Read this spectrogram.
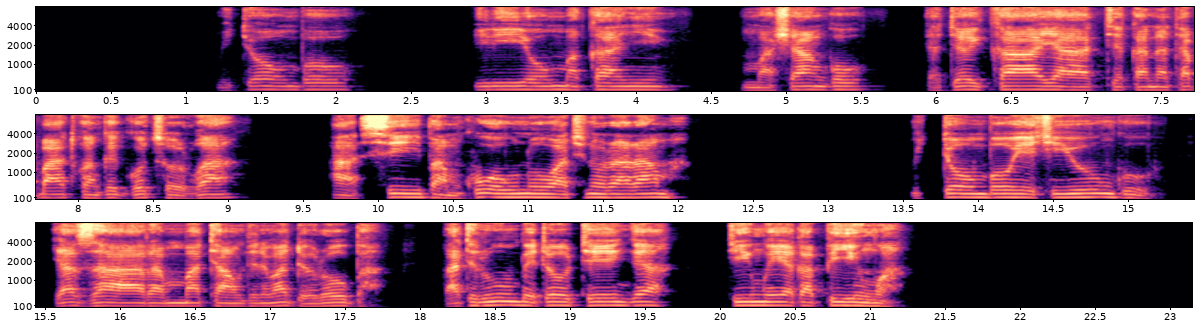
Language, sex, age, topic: Ndau, female, 25-35, health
